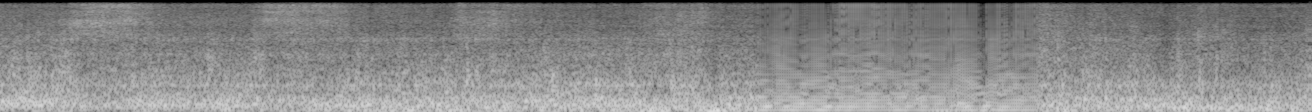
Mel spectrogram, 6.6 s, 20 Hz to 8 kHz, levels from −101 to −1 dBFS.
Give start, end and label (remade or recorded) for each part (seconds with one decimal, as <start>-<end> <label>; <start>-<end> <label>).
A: 0.0-3.8 recorded; 3.8-5.2 remade; 5.2-6.6 recorded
